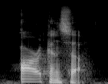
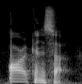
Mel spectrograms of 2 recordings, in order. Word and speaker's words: Arkansas: Y como se dice en inglés, sorpresa, se dice Arkansas. Arkansas. Fijaos qué curioso, porque yo incluso siempre antes de saber esto decía Arkansas. Pensaba que incluso en inglés lo decían así. No, no se dice la última S, ¿vale? Arkansas.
